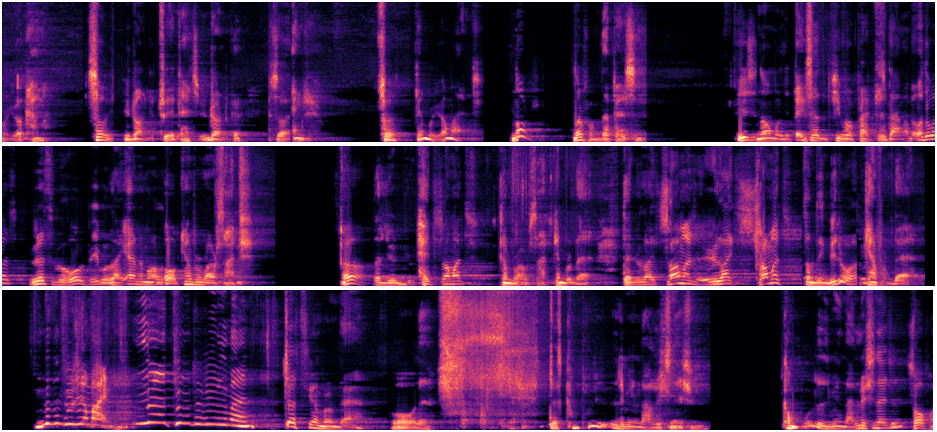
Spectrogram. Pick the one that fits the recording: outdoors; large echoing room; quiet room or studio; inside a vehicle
large echoing room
